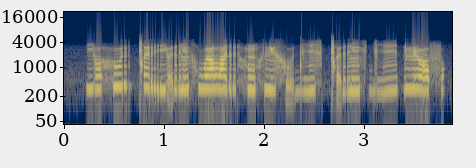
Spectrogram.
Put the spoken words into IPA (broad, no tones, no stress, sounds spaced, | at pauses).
j o h u r ǀ ɘ r j ə̰ r ĩ x w ə lˠ i r h ũ x lʲ ɨ x ṵ dʱ i x ǀ ə̰ r ĩ x ɡʱ i | lʲ ɔ f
